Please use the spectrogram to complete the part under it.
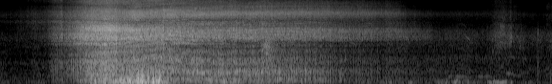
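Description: A small homemade rocket engine ignites with a rising roar, then a loud rushing hiss that holds for about three seconds before fading out, heard from a short distance outdoors.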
